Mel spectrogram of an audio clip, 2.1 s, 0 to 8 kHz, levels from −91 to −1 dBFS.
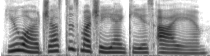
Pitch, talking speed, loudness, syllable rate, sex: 235 Hz, 285 wpm, -18 LUFS, 6.1 syllables/s, female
